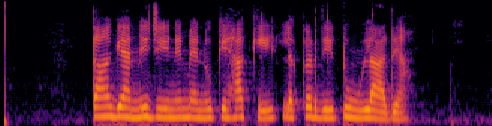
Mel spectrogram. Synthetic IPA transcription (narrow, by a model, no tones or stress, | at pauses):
t̪ãːɡɪjaːniːd͡ʒiːneːmɛ̃ːnũːkɪɦaːkɪləkːəɽd̪iːʈũːlaːd̪ɪãː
